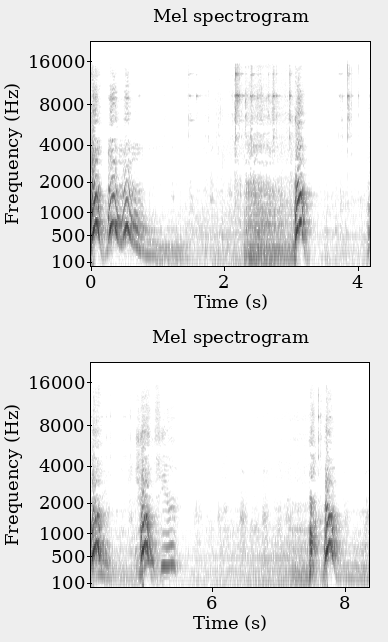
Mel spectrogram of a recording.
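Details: Two English Cocker Spaniels howl together in a duet of short, rising-and-falling yodelling bursts, with a person talking nearby.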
